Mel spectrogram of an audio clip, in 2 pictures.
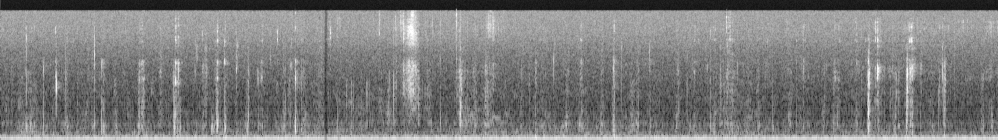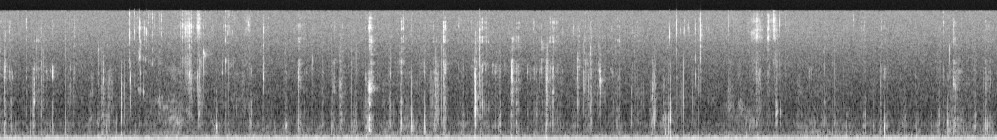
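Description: Close-miked chewing of soft naan bread filled with keema curry, with many short mouth clicks scattered through, over a steady low hum.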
